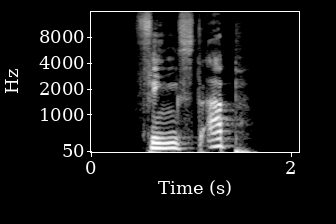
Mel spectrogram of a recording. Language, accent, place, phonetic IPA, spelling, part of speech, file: German, Germany, Berlin, [ˌfɪŋst ˈap], fingst ab, verb, De-fingst ab.ogg
- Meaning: second-person singular preterite of abfangen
